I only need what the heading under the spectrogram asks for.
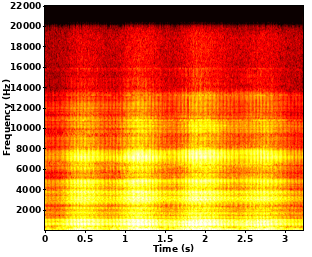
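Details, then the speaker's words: Driveline model driven by a constant-speed electric motor, yokes set 90° out of phase: a card held on the second shaft's sprocket swells and fades in pitch twice per revolution as the shaft speeds up and slows down. "The rotating speed of the shaft varies. One revolution of the shaft sounds like this. As you can tell from the sound, the shaft speeds up and slows down twice."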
